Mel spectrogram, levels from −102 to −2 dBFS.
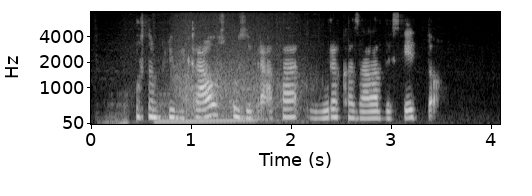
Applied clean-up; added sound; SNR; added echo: none; Accelerating, revving, vroom / Car; 12 dB; none.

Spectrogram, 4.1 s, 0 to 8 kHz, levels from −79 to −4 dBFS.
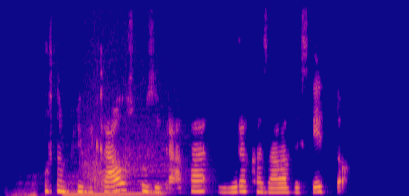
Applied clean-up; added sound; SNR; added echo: classical method log-MMSE.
